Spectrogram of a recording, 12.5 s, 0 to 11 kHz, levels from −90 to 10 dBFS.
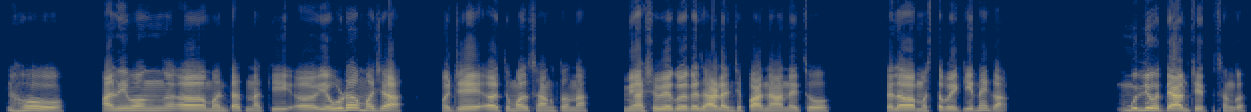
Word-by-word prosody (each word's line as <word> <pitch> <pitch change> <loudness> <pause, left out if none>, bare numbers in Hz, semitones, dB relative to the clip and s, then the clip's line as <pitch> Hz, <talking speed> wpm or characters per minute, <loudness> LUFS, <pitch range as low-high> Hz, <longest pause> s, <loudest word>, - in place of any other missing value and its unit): हो 180 -3 0 0.4
आणि 185 +4 +2
मग 205 0 -2
अ, 185 -2 +2
म्हणतात 180 +2 -3
ना, 175 -1 -6
की 175 +1 -7
अ, - - -8 0.2
एवढं 205 +8 +2
मजा 200 -5 +2 0.4
म्हणजे 175 +3 +1
अ, 170 0 +2
तुम्हाला 185 +1 -2
सांगतो 175 0 -5
ना, 175 0 -4 0.4
मी 175 - -2
असे 175 +1 +1
वेगवेगळ्या 195 +1 +2
झाडांची 170 0 +3
पानं 170 0 +4
आणायचो. 165 0 -2 0.6
त्याला 180 0 +4
मस्तपैकी 180 0 -3
नाही 220 +4 -5
का 170 -4 -3 1.2
मुली 215 +1 +2
होत्या 200 -3 +6
आमच्या 180 0 0
इथे 170 +1 -14
संग. 165 -2 -9
180 Hz, 145 wpm, -24 LUFS, 170-195 Hz, 1.2 s, होत्या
